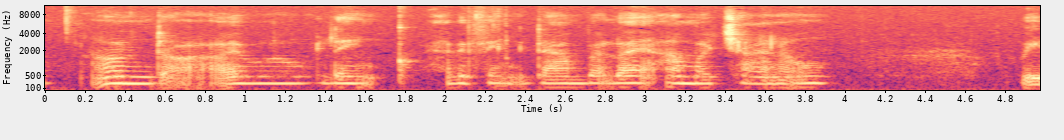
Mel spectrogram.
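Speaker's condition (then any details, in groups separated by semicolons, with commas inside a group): Cerebral palsy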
